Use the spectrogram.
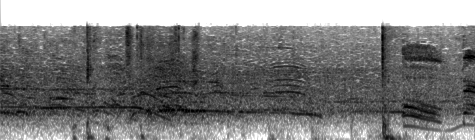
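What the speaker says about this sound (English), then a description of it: "Oh, massive kick lands flush." Kicks land in a fighting video game, sharp percussive impacts scattered through a busy mix of game effects and crowd noise, with commentary running over them.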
